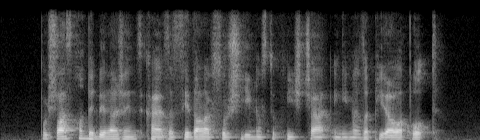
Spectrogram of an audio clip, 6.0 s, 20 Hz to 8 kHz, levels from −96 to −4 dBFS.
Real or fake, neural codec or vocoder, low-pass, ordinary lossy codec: fake; codec, 44.1 kHz, 2.6 kbps, DAC; 7.2 kHz; none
